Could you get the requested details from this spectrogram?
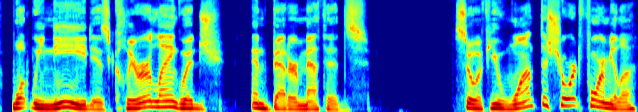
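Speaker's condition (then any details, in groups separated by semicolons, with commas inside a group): No condition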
